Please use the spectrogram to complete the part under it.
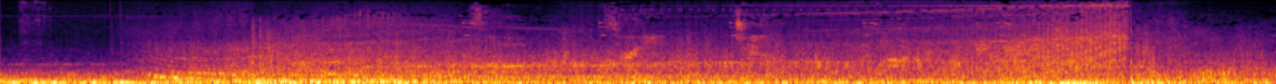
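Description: A spaceship's jump drive builds into a rushing, rising roar and then cuts off.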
